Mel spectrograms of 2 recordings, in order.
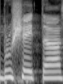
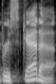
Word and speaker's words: bruschetta: No, because CH, which is bruschetta, it's a hard sound. Yes. If someone said bruschetta, I would have said they were uncultured. Like, you know what I mean? Here I am. I'm the one that's been saying it wrong.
